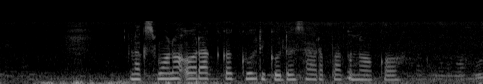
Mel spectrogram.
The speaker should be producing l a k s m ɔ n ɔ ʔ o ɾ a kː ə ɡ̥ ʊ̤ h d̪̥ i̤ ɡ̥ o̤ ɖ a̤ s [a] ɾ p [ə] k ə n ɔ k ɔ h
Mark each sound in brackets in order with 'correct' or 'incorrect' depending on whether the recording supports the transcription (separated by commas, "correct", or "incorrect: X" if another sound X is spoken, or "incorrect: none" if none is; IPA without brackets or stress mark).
correct, incorrect: a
